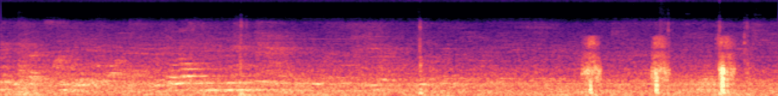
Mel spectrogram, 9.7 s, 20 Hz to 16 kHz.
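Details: Korotkoff sounds during blood pressure measurement: systolic 182, sounds disappear at 170 then return (auscultatory gap), finally disappearing at 116.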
